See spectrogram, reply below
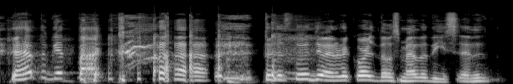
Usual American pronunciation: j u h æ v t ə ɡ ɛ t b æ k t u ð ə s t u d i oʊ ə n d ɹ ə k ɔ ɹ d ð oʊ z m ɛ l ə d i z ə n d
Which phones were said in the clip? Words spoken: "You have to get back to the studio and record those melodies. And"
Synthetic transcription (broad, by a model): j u h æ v t ə ɡ ɛ t b æ k t u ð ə s t u d i oʊ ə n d ɹ ə k ɔ ɹ d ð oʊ s m ɛ l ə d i s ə n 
